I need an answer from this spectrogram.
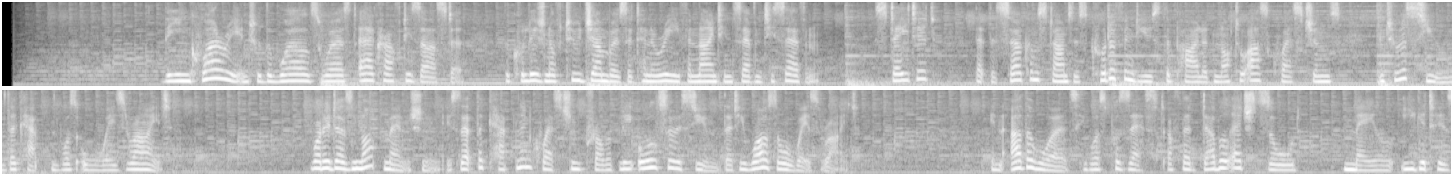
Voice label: F, German English, Narration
